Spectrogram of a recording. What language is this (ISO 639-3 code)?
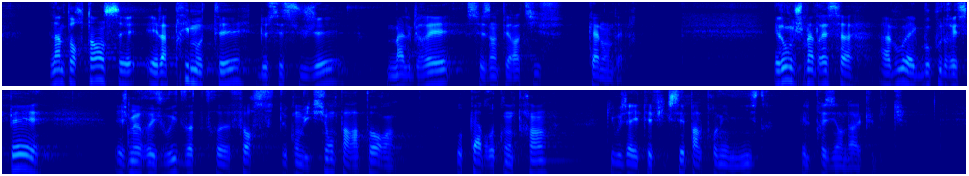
fra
